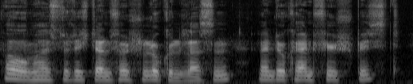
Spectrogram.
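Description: A man voicing a calm, resigned dolphin with a hoarse voice, speaking in a raised register. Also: mid-range voice, unhurried, pitched above the performer's own voice, close to an everyday voice.

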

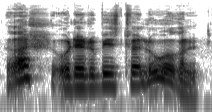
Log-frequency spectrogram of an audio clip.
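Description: A man voicing an anxious goat who bleats urgent warnings in a high, loud voice. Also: sing-song, a little slow, vocal fry, husky, exaggerated voice.

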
